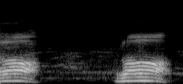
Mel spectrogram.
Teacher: आवाज को पूरा मोटा करना है, आवाज को मुंह भर के निकालना है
